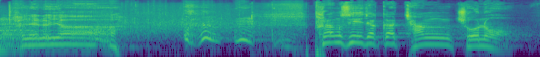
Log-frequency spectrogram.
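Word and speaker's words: Jean Giono: 프랑스의 작가 장조노, 원래는 우리나라 말로는 장지오노인데요. 우리 프랑스 유학 갔다 온 분이 목사님 그렇게 발음하면 쪽팔립니다. 장조노라고 하세요.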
